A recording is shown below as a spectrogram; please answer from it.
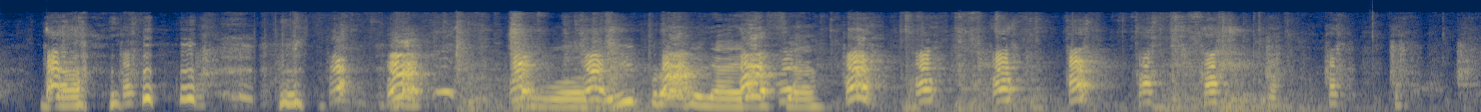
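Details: A female Siberian husky in a village, which howls every night during what the owner calls her special period, gives a run of wavering, yodelling howls and whines that rise and fall in pitch.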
